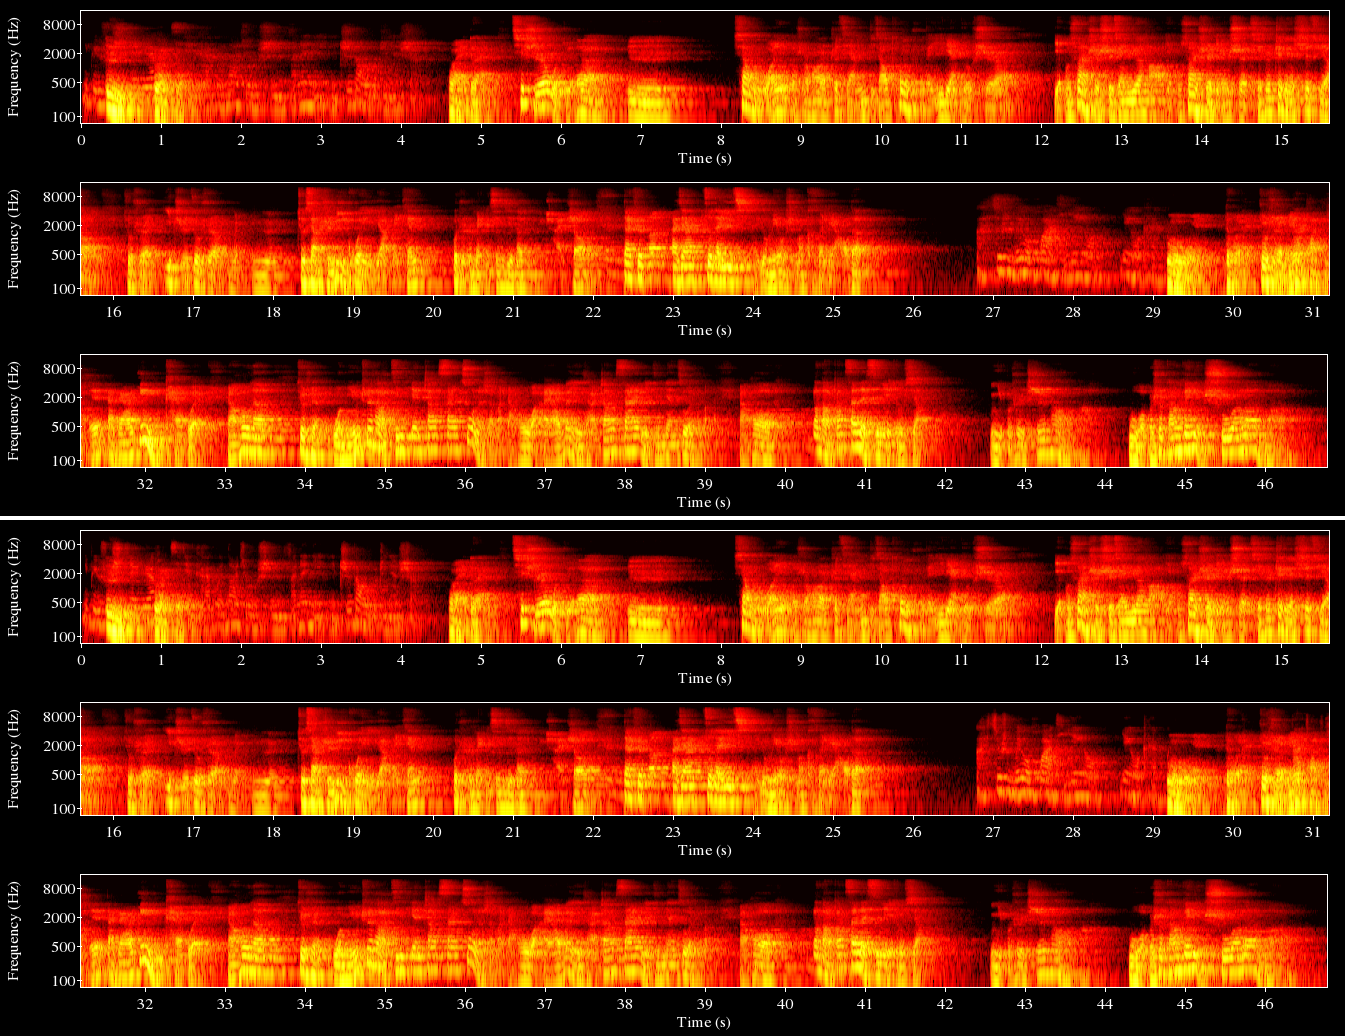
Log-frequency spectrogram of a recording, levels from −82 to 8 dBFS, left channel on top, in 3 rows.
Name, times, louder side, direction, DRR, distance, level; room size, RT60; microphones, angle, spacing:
voice 1, 0.0-4.3 5.5-5.6 6.1-6.2 20.7-21.4 22.2-22.5 26.8-29.1 30.4-31.4 39.5-40.8, right 1 dB, 40° right, 2 dB, 1.0 m, -37 dB
voice 2, 0.9-1.3 4.6-5.1 5.4-6.5 6.8-7.3 8.2-11.6 12.2-19.9 20.3-21.1 21.5-25.4 29.2-29.7 29.9-39.9 40.4-41.8 42.6-43.8 44.3-46.4, left 1 dB, 15° left, -1 dB, 0.4 m, -20 dB
7.4 x 5.0 x 5.5 m, 1.5 s
head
